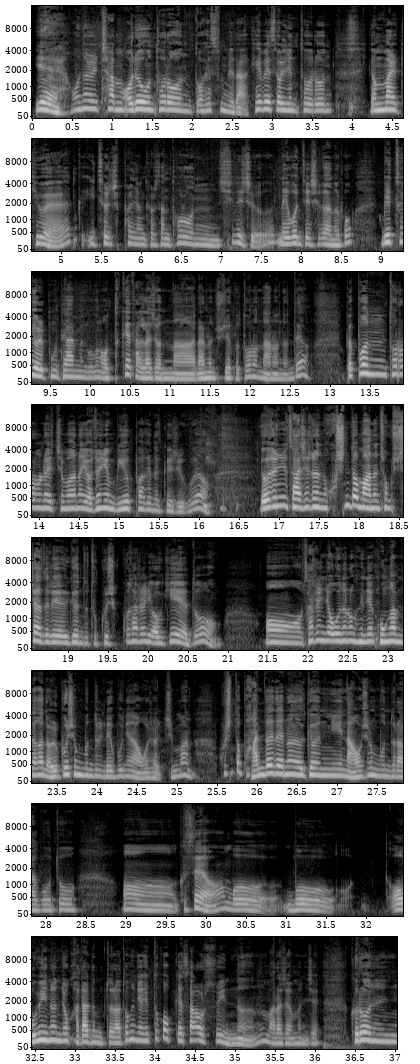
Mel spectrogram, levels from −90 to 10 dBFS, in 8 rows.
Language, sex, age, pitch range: Korean, male, 40-59, 150-200 Hz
